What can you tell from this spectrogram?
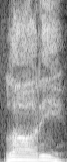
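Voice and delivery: a loud mock-weary Lordy; exasperated lordy. Real, not acted. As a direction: sigh it out to the heavens. Exasperated exclamation.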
